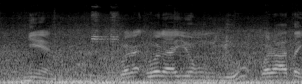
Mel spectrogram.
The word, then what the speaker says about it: Nguyen: So yung ano pala yung n u y E n hindi siya nguyen ah. Narinig ko sa mga Vietnamese ang bigkas nila doon is ngen wala.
